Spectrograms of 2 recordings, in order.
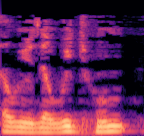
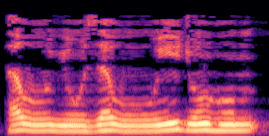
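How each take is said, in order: First: The short vowels are slurred together. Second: Every short vowel is fully pronounced. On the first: The speaker calls it wrong. "نخشى أن نقول" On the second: The speaker calls it right. "تحقيق الحركات"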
